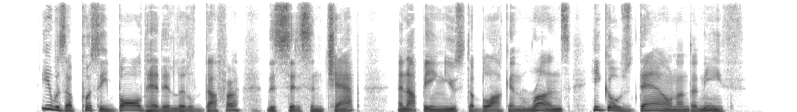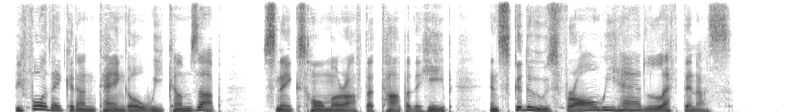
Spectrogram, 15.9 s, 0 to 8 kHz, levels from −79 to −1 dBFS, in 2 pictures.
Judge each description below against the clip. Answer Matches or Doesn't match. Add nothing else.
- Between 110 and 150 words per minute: Doesn't match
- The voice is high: Doesn't match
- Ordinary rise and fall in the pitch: Doesn't match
